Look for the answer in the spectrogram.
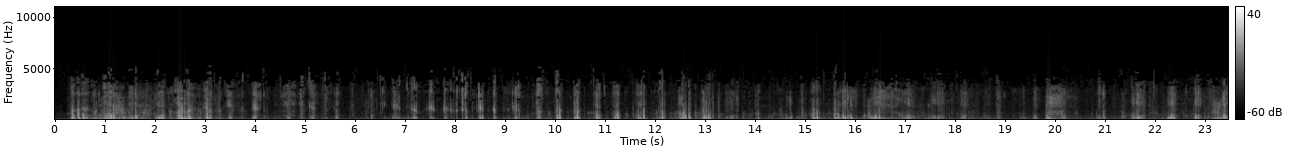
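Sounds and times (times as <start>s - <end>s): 
chewing iwaokoshi hard puffed-rice candy: 0.0s - 23.4s
iwaokoshi hard Osaka puffed-rice candy crunching: 0.2s - 23.4s
heavy breathing through the nose: 0.5s - 6.3s, 14.1s - 21.2s.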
